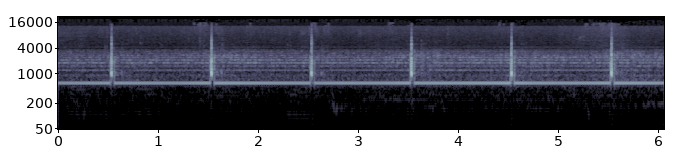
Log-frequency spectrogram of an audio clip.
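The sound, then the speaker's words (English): A steady telephone tone hums continuously while sharp ticks land exactly once per second, six evenly spaced clicks over the line with no voices: a telephone time-signal number in Denver, Colorado. “Every one of these ticks is a second.”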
